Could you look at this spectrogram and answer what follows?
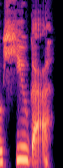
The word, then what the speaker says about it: Hygge: So it's more like hue, like a color is a hue, and ga, like a baby would say. So Hygge.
